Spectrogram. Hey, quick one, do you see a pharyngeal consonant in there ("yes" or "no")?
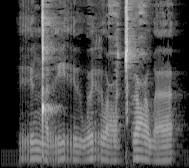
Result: yes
